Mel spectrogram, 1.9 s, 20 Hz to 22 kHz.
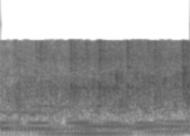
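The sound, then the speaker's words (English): A crowd claps steadily throughout, a dense wash of many hands with a low, sustained hum underneath and no clear speech. “Also clap for Mama who is not educated but is raising 5 godly daughters.”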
